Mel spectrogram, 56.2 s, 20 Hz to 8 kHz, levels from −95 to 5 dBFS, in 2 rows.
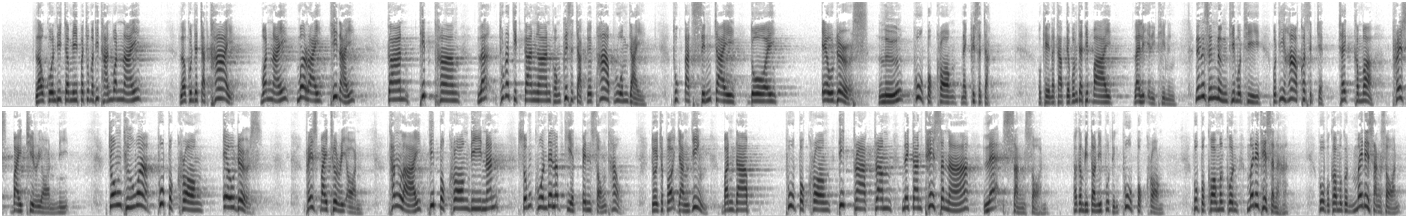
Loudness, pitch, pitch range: -18 LUFS, 220 Hz, 190-255 Hz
